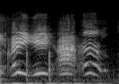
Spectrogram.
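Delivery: very high squealing eeks; mouse squeak. Pretend. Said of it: "I'd be".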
